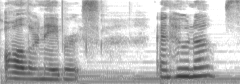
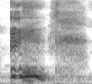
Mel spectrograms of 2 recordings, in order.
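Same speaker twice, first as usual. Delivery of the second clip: loud, pointed throat clearing; covering throat clear; 5 semitones higher, 5 dB louder than usual. Acted. Empress catching herself saying "I", covering throat clear.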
